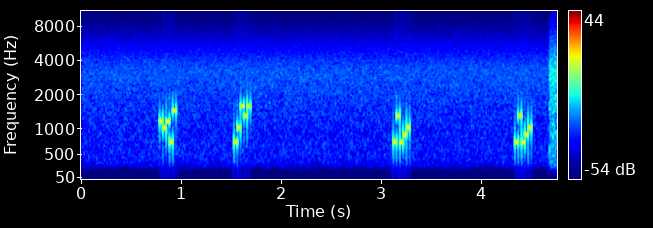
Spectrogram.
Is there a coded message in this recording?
Yes: five-tone selective call (EIA) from 0.8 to 4.5 s, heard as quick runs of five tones, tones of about 30 ms, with a squelch burst at the end. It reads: 43416 13757 15123 15123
